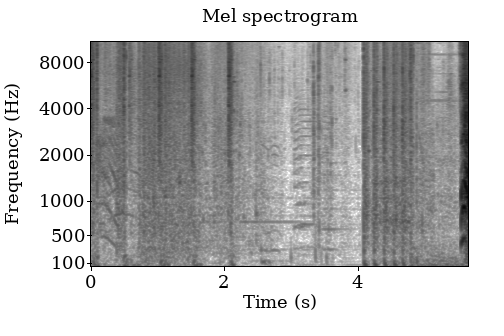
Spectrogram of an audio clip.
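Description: Gunfire in Rainbow Six Siege, heard as several sharp bursts of shots with a quiet gap in the middle and a denser run of rapid shots near the end, with a voice at the start.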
